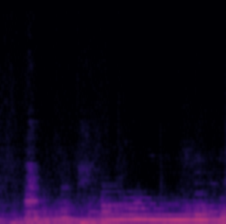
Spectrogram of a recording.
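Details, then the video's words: Pet cat annoyed while having its claws clipped, giving one drawn-out, slightly wavering whine-like meow lasting about two seconds, with a low hum in the background. "귀엽게 짜증내는 고양이 모음"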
